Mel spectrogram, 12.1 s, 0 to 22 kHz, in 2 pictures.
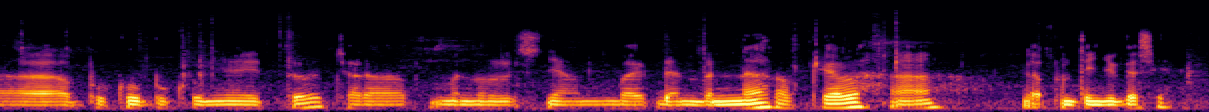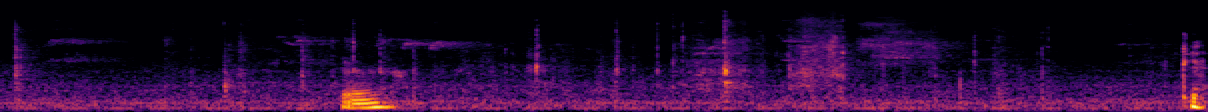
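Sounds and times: packaging rustling: 0.0 - 5.4, 6.9 - 12.0
paper crinkle: 0.0 - 5.5, 6.9 - 12.0.

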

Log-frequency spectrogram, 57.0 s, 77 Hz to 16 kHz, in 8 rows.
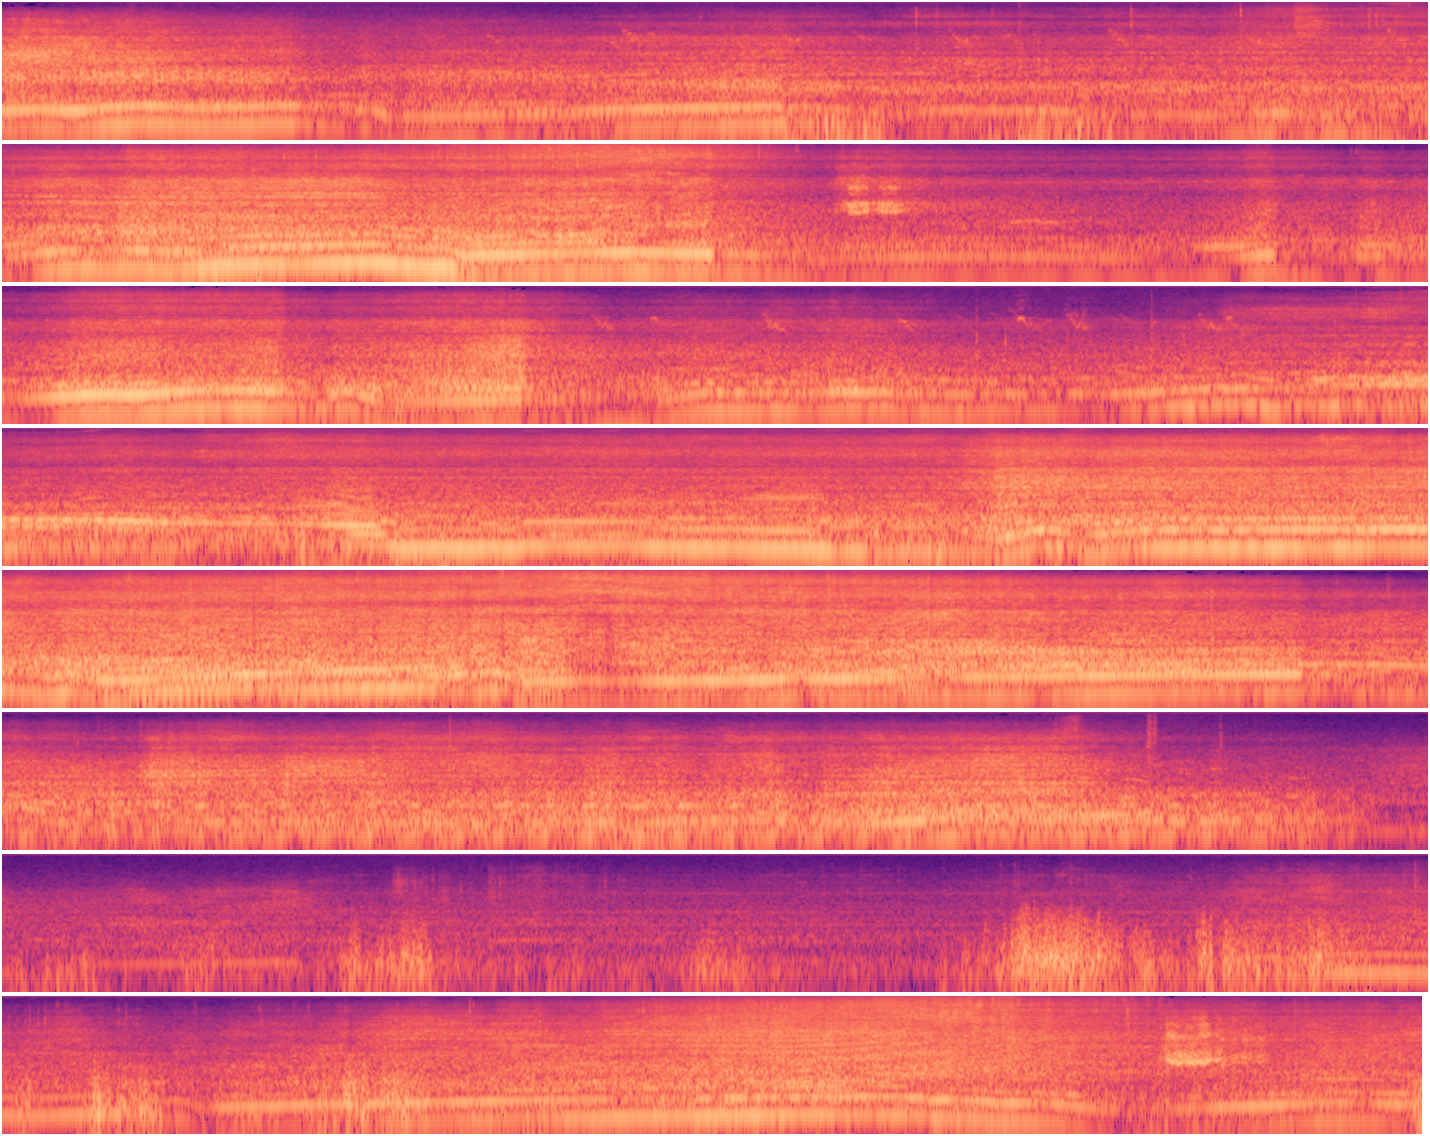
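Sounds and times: race car engine revving: 0.0 - 42.5, 47.8 - 57.0.

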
